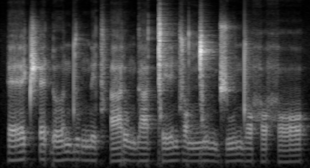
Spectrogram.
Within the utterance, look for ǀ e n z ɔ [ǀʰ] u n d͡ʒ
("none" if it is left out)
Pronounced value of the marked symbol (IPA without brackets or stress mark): ŋ͡ǀ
